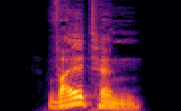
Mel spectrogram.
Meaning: inflection of wallen: 1. first/third-person plural preterite 2. first/third-person plural subjunctive II
- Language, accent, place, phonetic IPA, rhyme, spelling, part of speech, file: German, Germany, Berlin, [ˈvaltn̩], -altn̩, wallten, verb, De-wallten.ogg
